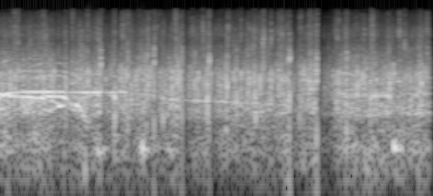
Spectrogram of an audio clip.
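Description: Loud, steady audience applause at a youth football league opening ceremony, with dense clapping from a large crowd and a faint whistle-like tone early, sustained for several seconds with a brief dip.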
